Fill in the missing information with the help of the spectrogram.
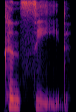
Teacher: The stress is on that second syllable, seed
